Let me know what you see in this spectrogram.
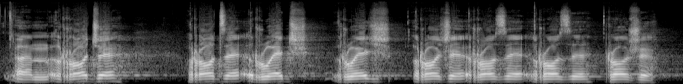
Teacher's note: Allophonie der Sibilanten, das haben wir in den meisten Norddialekten, also dass Roje zu Roze wird oder zu Rose, die Desafrizierung von Je.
